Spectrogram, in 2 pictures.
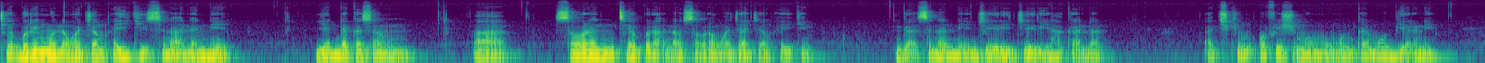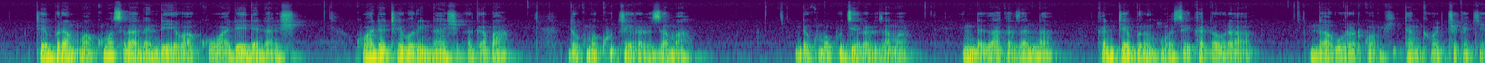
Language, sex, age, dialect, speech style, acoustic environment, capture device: Hausa, male, 25-34, Nigeria - Kano, relaxed; happy, silence, mobile / Linux / Chrome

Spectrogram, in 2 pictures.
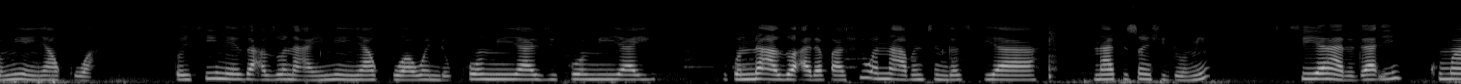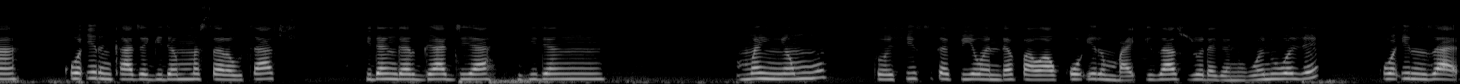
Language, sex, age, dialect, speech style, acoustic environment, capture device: Hausa, female, 18-24, Nigeria - Kano, nervous, nature, mobile / Linux / Chrome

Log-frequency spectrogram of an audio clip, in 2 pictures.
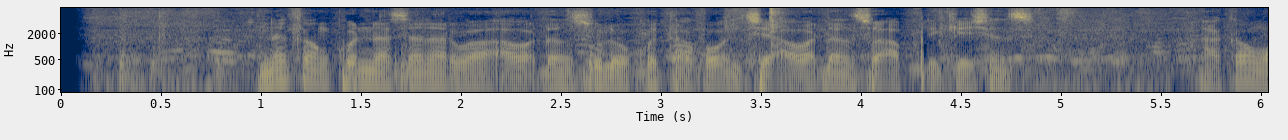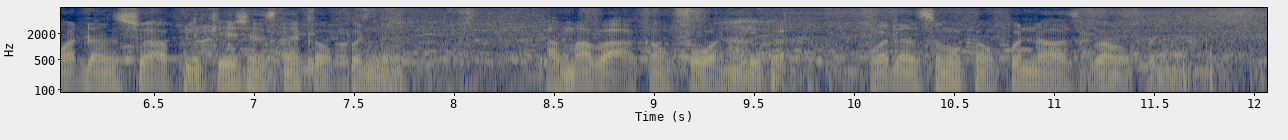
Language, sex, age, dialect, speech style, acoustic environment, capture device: Hausa, male, 35-44, Nigeria - Kano, happy, people talking, mobile / Linux / Chrome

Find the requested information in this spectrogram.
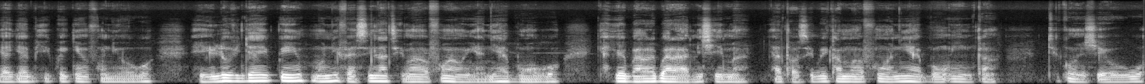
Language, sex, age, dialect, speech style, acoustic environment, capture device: Yoruba, male, 25-34, Nigeria - Ibadan, relaxed, nature, mobile / Linux / Chrome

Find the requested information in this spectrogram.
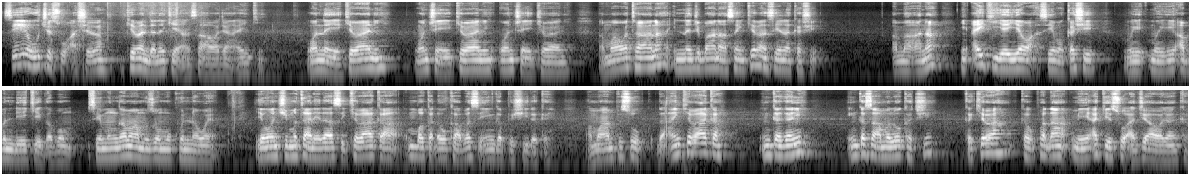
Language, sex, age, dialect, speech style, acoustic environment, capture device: Hausa, male, 35-44, Nigeria - Kano, happy, nature, mobile / Linux / Chrome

